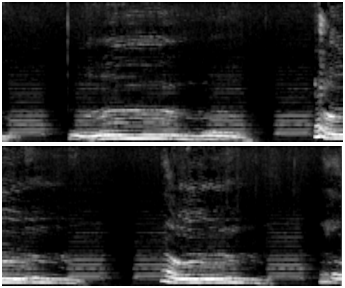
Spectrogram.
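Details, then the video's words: Husky howling in response to a car alarm: three long, sustained, tonal howls of two to three seconds each, holding steady then sliding down at the ends, separated by short pauses, with a fourth beginning at the close. "Husky howls at car alarm"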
